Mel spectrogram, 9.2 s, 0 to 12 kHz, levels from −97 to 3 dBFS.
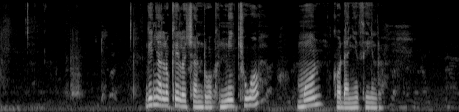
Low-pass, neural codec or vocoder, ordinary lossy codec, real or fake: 10.8 kHz; none; none; real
